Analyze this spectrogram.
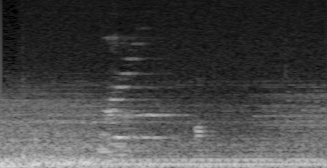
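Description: A soft electronic chime sounds.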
